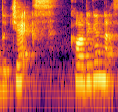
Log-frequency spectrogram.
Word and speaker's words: Gex: So this is called the Gex cardigan. That's spelled G-E-X.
